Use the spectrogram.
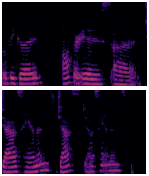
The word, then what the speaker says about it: Jas Hammonds: Author is Jas Hammonds. Jas Hammonds. It sounded like they said jazz when I watched an interview with her, but it's spelled Jas Hammonds.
